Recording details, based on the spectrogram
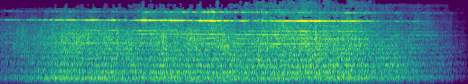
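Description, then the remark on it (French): A helicopter flies by, its engine roaring and rotor throbbing steadily for several seconds, fading in at the start and dropping away at the end. No one speaks. “Si j'étais une invention, je serais un hélicoptère.”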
